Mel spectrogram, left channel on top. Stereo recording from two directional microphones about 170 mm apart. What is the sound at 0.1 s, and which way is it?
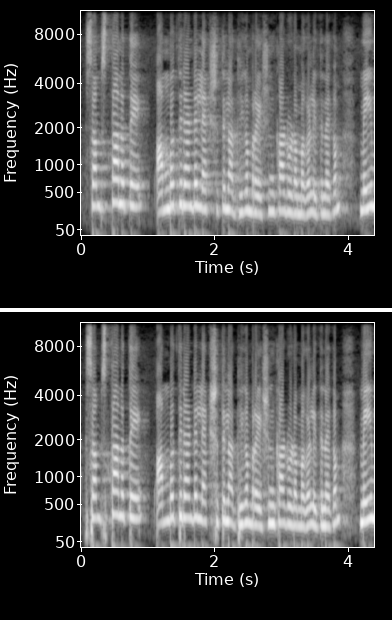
A woman's voice, 30° right (ahead or behind).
